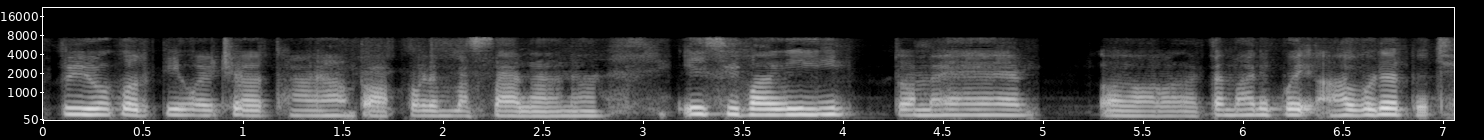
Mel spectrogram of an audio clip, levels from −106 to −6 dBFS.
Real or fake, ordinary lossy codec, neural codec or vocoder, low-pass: fake; none; codec, 16 kHz in and 24 kHz out, 0.6 kbps, FireRedTTS-2 codec; 7.2 kHz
